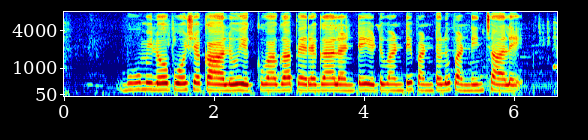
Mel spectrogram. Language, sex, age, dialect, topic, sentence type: Telugu, female, 36-40, Telangana, agriculture, question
